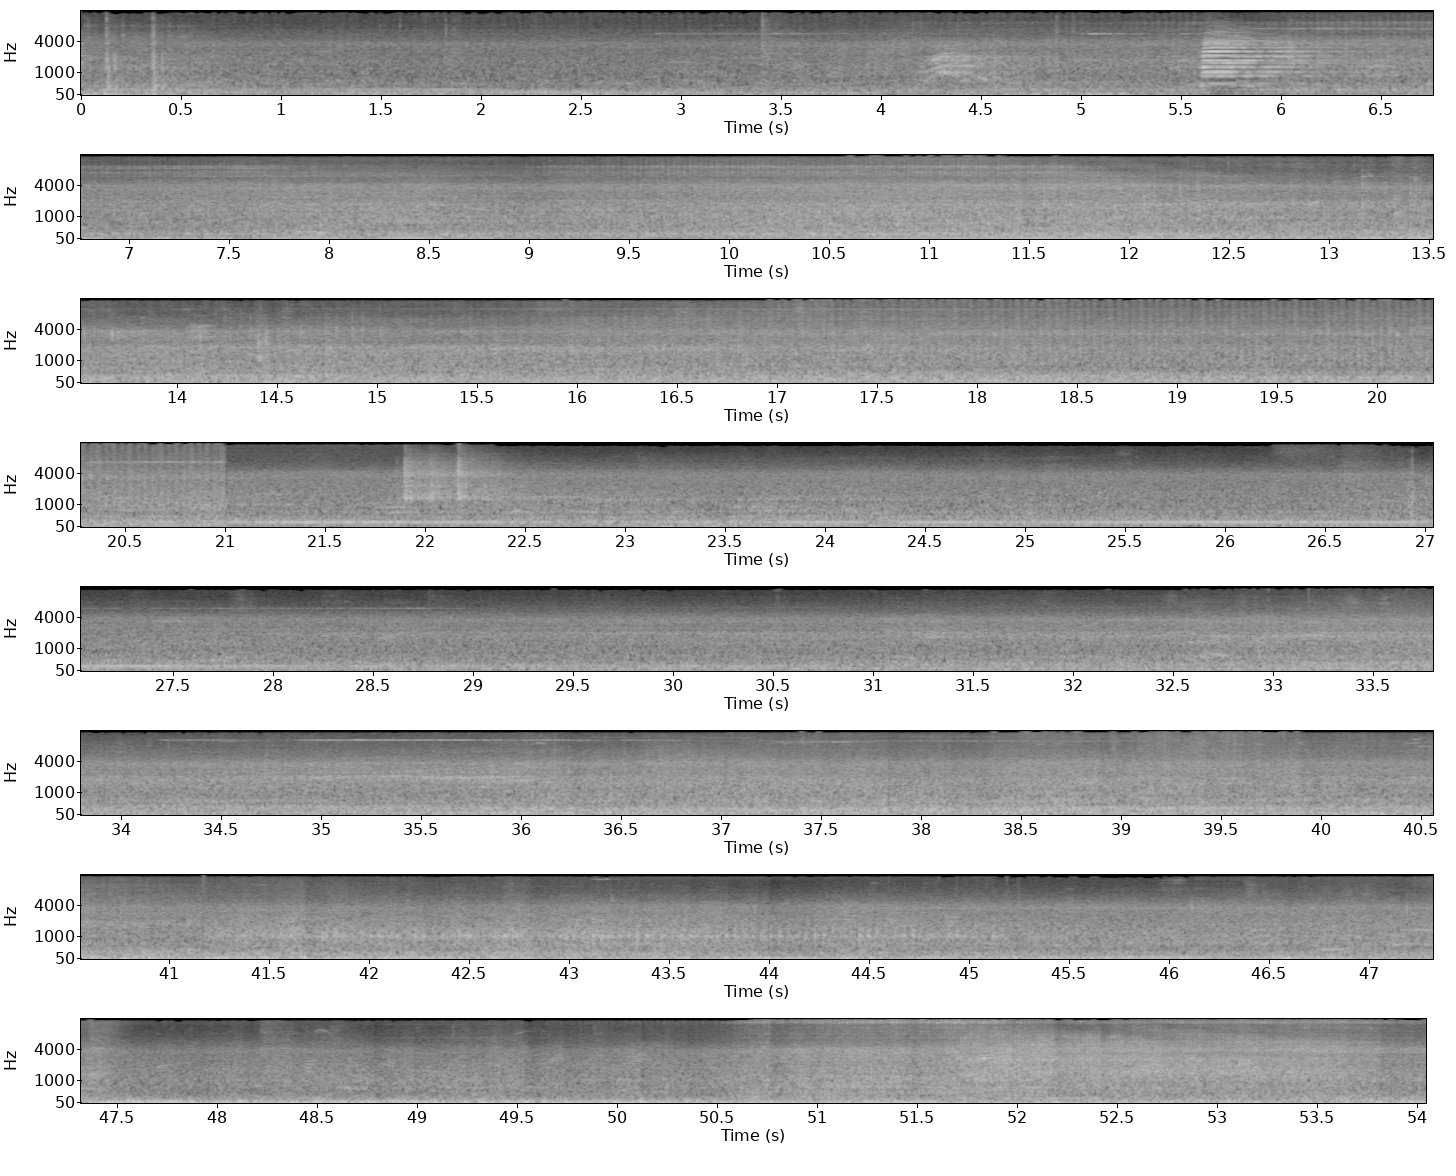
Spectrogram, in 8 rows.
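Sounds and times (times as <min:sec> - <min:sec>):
buses and cars passing: 0:00.0 - 0:54.0
city street traffic: 0:00.0 - 0:54.0
vehicle horn toot: 0:05.6 - 0:06.5.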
